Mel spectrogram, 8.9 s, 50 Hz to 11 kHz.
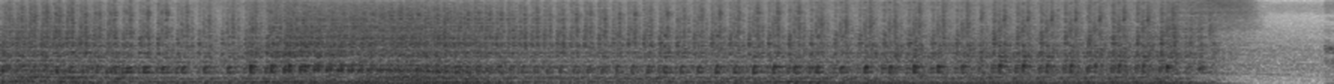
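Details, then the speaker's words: Turbo LS-swapped rear-drive 1990 Ford Festiva on a Miata chassis: rough idle with fast, loose clacking at about three per second; source not yet identified. "well I guess we could start it up and see if all the little clocking and clanking goes away"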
